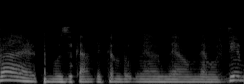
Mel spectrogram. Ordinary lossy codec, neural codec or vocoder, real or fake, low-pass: MP3, 24 kbps; codec, 24 kHz, 0.9 kbps, WavTokenizer, medium music audio release; fake; 7.2 kHz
